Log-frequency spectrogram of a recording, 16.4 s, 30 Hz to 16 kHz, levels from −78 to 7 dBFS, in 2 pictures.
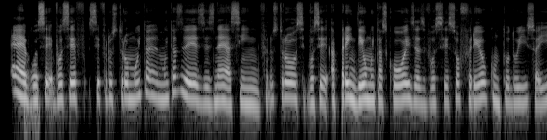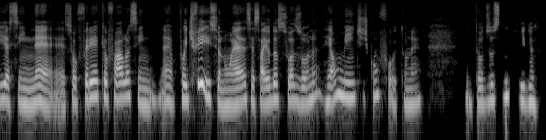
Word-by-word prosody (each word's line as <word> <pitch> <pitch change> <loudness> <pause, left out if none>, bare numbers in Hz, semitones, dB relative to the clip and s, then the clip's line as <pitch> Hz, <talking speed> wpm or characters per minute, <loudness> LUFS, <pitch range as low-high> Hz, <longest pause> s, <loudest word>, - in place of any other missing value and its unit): É 225 -8 +6
você 175 0 0
você 190 +2 +1 0.2
se 200 - -5
frustrou 200 0 -3
muita 210 +2 -2
muitas 195 +8 -4
vezes, 175 - +1
né, 175 -1 +1
assim, 155 -1 -3
frustrou, 180 +5 -1 0.2
você 160 +1 -2
aprendeu 185 -1 +4
muitas 175 -2 -1
coisas, 175 -2 +1
você 160 +2 -7
sofreu 185 +1 -2
com 185 -4 -5
tudo 160 +1 -6
isso 165 +1 -6
aí, 165 +5 -1
assim, 160 -2 -2
né, 150 0 +1
sofrer 190 +6 +3
que 210 - -4
eu 200 - +3
falo 195 +2 +4
assim, 180 -5 -3
né, 170 -4 -4
foi 180 -1 +2
difícil, 200 - +6
não 145 +1 -1
é, 155 +4 +4
você 175 -2 -3
saiu 155 0 +2
da 185 +2 +2
sua 180 -1 -2
zona 170 +5 -2
realmente 200 +3 +1
de 185 - -9
conforto, 160 -9 -6
né, 155 +3 -4 0.7
em 180 - -7
todos 155 +1 -4
os 180 +1 -1
sentidos. 170 -6 -2
175 Hz, 170 wpm, -24 LUFS, 160-195 Hz, 0.7 s, É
